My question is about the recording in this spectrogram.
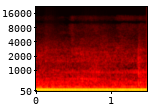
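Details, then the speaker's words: Dishwasher that was not draining, running after the filter was cleaned and reassembled. A steady, even low pump hum without surging, grinding or gurgling; normal running. "I mean the first but sounds normal I just hope that it's not leaking or anything but I put everything back sounds good"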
